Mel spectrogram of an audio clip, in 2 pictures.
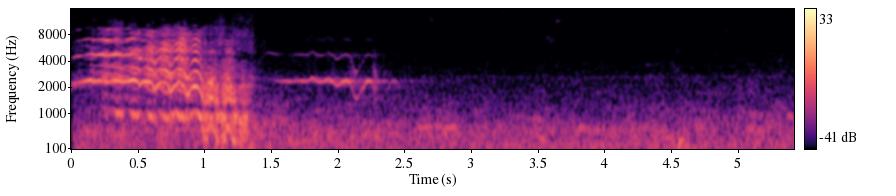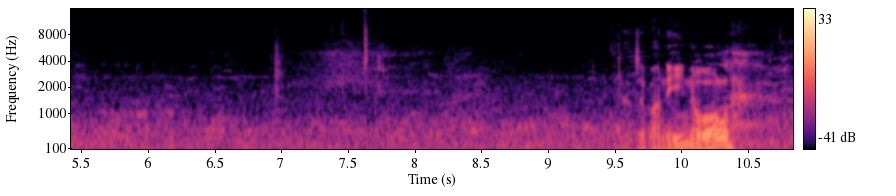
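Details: Welsh Cob, a two-year-old colt, gives a loud, shrill whinny with a shaky, wavering pitch in the first second. A long quiet stretch follows, then brief wavering voice-like sounds near the end.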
